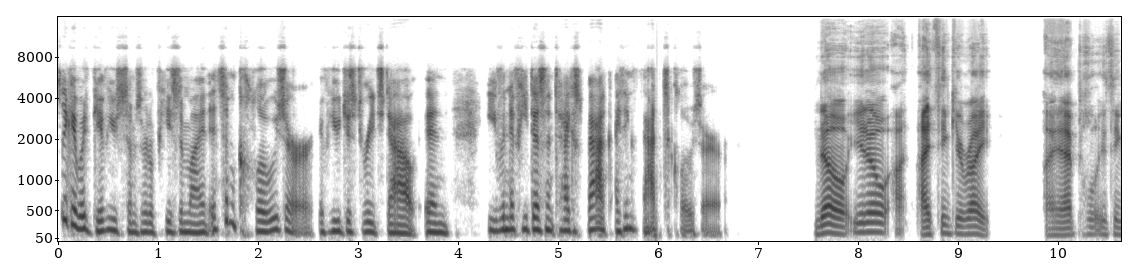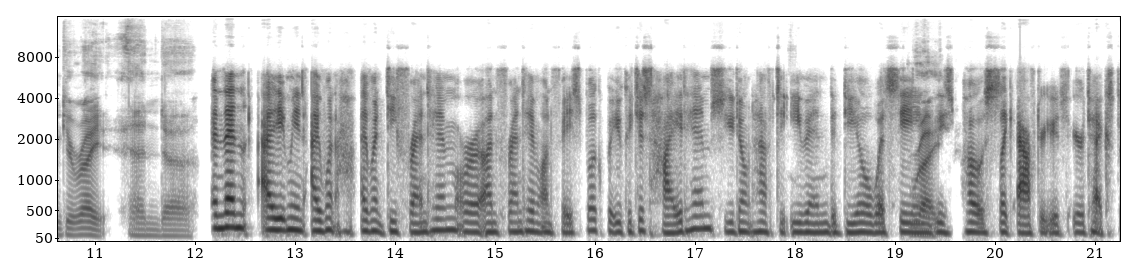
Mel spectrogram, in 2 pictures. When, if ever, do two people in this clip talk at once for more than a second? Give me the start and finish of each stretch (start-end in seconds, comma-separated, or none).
none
